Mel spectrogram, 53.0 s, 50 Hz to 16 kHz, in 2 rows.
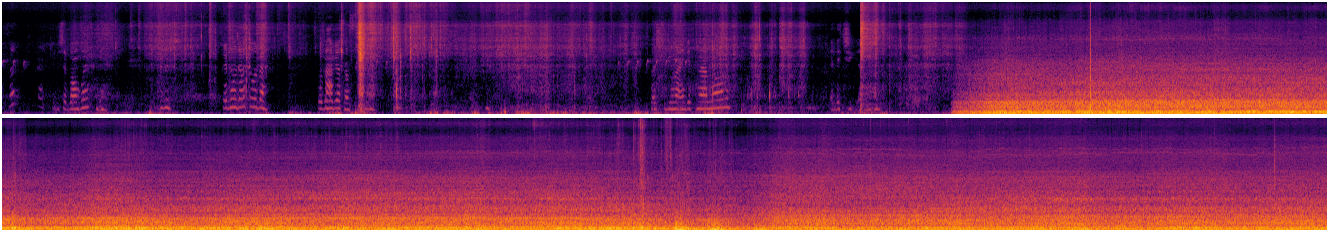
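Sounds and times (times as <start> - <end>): electric motor humming: 19.0 - 53.0
steady whining tone: 19.0 - 53.0.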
